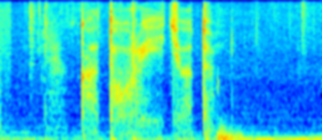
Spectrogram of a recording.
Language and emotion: Russian, neutral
